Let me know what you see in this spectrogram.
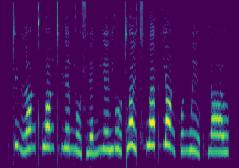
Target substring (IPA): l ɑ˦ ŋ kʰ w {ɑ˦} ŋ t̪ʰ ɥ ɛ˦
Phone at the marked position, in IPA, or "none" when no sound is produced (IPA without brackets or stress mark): ɑ˦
